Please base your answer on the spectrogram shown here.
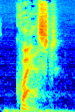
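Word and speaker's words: Kuest: What is the actual pronunciation? Not Quest. That it'll matter, because he's always Peter Cust. – Quest. – Quest. Okay, yeah. A Galaxy Quest.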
